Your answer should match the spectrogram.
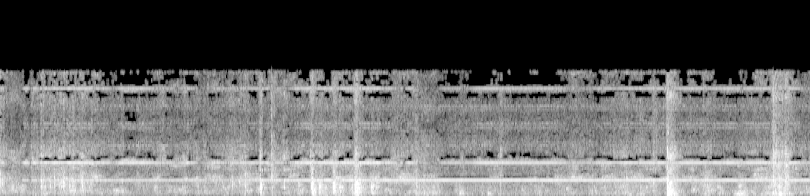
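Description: A steady high-pitched electronic alarm tone comes on just after the start and holds without a break. Scattered knocks and bangs sound over it, the loudest about ten seconds in.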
